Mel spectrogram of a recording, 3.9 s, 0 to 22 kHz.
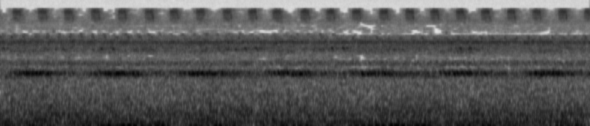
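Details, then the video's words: Crickets chirping outdoors on a deck in the evening: short high-pitched pulses repeat roughly twice a second over a steady low background hiss. "3 Hours Of Chihuahua Puppy Laying On Deck with Cricket Sounds"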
